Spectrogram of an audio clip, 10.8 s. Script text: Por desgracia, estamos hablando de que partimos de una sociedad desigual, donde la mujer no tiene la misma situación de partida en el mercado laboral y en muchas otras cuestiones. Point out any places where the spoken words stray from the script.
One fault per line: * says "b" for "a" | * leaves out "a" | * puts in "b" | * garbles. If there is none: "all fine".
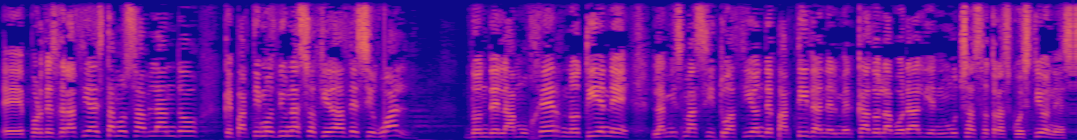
all fine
